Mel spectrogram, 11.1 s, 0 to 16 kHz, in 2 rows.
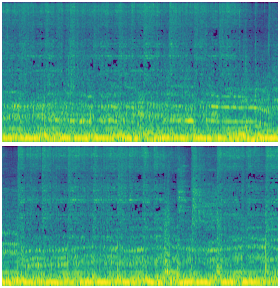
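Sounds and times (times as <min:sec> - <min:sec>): drums and cymbal crashes: 0:00.0 - 0:11.0
live rock band: 0:00.0 - 0:11.0.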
